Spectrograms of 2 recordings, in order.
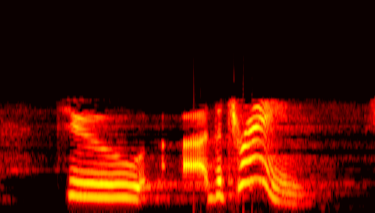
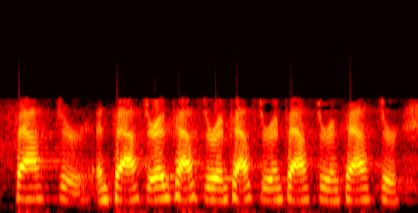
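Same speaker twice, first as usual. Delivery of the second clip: lower, quickening repetition; gathering speed; 5 semitones lower than usual. A narrator's reading. Storyteller on poles passing train window, speeding up. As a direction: build pace like passing poles.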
